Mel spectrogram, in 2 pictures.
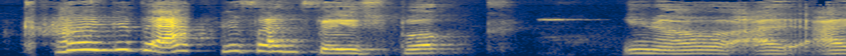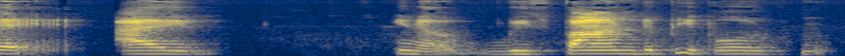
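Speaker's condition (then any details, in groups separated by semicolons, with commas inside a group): Cerebral palsy; present since at least age 11 or 12, affects body movements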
